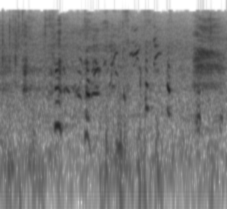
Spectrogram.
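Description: A woman laughing in short, broken bursts.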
